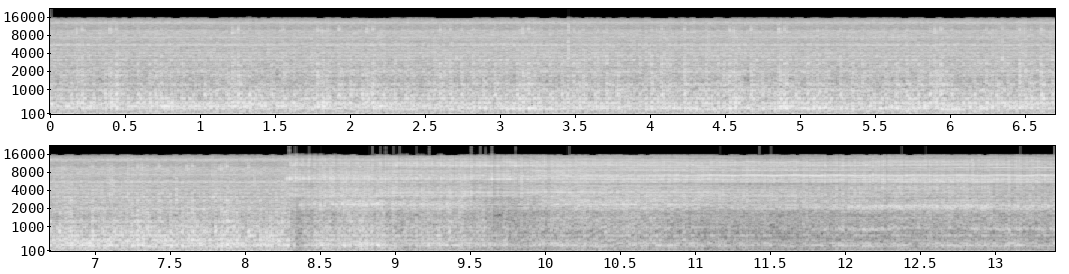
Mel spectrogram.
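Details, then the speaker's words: Band saw cutting a tight curve: steady high blade hiss, then around eight seconds a harsher, brighter rubbing sound joins as the blade binds instead of rattling. "so again the tool likes to go straight instead of the rattling you're gonna hear it binding hear that extra sound but i can make a pretty tight tuck"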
